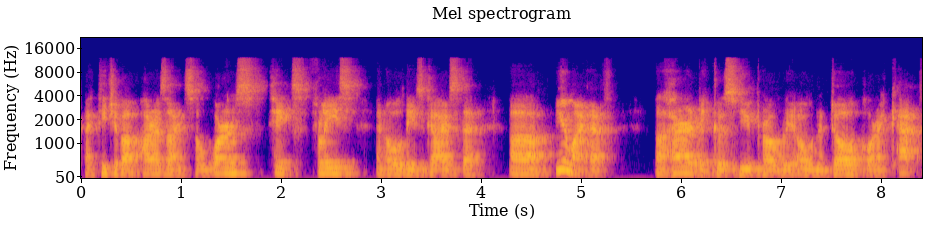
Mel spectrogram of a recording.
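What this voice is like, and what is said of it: European accent. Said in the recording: “I'm originally from Europe, as you probably hear from my accent”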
